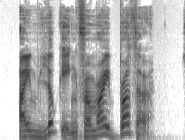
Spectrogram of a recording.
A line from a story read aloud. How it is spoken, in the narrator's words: said Tiffany sharply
